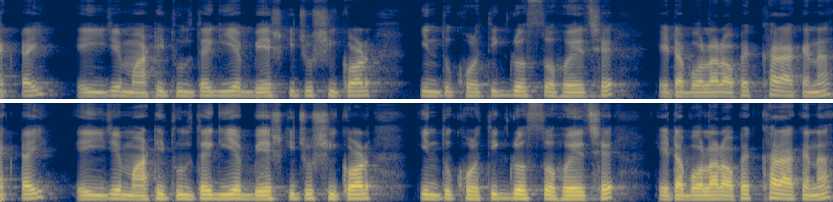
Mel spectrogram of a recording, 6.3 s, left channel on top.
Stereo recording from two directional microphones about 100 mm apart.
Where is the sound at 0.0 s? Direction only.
50° right (ahead or behind).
